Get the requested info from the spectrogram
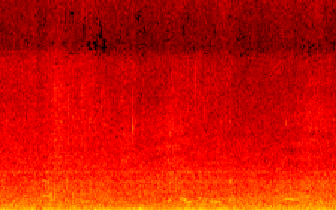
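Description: A small motorboat's engine running steadily, a low even hum under wind and water noise.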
